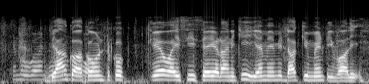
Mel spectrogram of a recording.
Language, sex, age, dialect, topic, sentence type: Telugu, male, 18-24, Southern, banking, question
